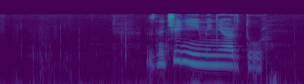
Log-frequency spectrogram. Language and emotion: Russian, neutral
